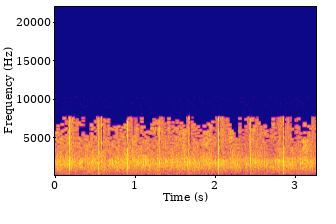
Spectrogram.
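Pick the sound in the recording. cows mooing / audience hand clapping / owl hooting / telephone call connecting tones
audience hand clapping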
